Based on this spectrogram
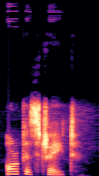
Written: orchestrate

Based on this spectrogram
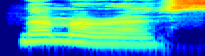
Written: memorous

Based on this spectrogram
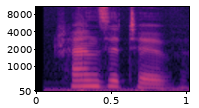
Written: transitive

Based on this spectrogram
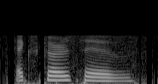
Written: excursive

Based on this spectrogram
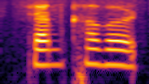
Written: feme covert

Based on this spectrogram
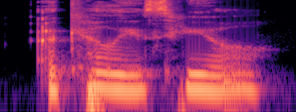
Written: achilles heel

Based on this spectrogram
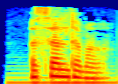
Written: aceldama

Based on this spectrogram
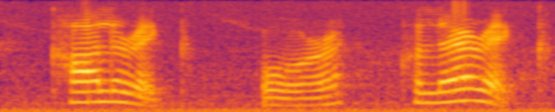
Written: choleric

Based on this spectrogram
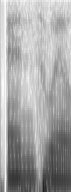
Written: endsville

